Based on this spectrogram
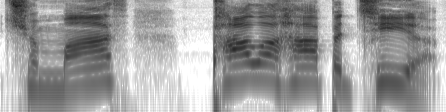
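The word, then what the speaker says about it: Chamath Palihapitiya: like chamoth paula okay i can't end this video without saying his name right chamath palahapatia that's how you say it i love that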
